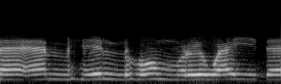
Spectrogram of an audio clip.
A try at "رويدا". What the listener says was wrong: لا ري لا رو رويدا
